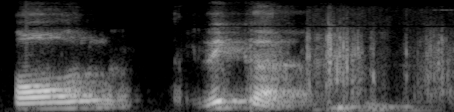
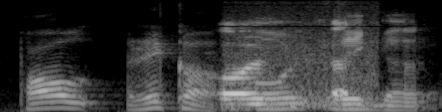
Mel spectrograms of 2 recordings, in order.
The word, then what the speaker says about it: Paul Ricoeur: you like it it is uh to be pronounced correctly it is paul ricker rico you are see you are poor ricker what is the name paul ricker paul ricker ricker yes it is paul ricker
